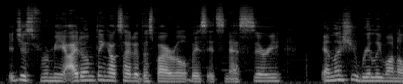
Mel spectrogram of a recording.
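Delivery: ordinary delivery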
